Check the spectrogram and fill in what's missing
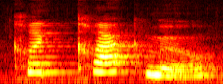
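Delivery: ordinary delivery, nothing marked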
